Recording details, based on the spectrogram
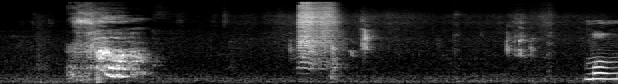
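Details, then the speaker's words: A pet pug dog coughs suddenly during an unboxing, owner says he choked: a few harsh, noisy coughing bursts in a quiet room. "ketika sedang membuat video Unboxing tiba-tiba datang si gugup batuk-batuk dan kentut"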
